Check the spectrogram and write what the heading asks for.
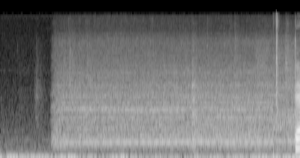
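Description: Yeedi Vac Max robot vacuum-mop running in mopping mode with its suction at standard power. It gives a steady motor whir and hum that starts abruptly under a second in.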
